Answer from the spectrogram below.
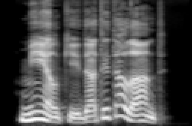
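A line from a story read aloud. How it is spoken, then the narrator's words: Amused snort. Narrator (Russian): весело хмыкнул Этан, будто развлекался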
